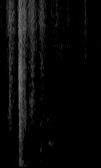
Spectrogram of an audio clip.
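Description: Near silence: room tone, with one brief faint sound about half a second in.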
